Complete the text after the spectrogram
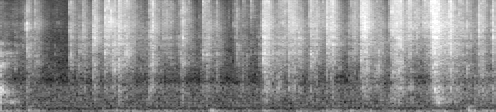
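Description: A plastic wrapper crinkles and tears.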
